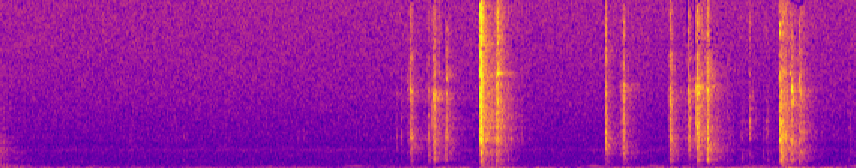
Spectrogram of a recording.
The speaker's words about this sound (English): Probably hear the typing, huh?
